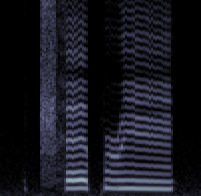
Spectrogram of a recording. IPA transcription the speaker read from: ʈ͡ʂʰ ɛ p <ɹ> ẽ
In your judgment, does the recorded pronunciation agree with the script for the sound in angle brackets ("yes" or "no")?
yes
